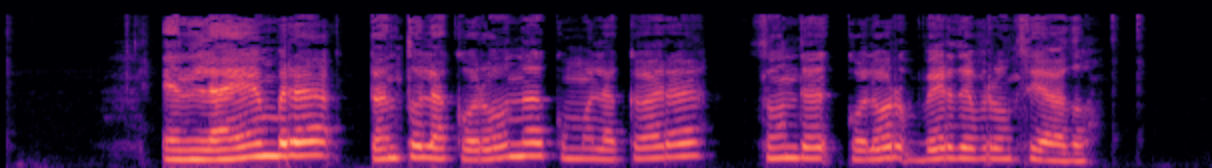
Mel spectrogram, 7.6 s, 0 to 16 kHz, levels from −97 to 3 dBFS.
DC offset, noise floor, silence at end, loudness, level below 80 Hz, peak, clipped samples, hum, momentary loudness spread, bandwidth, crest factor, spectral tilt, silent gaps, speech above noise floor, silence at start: under 0.1%; -75 dBFS; 0.8 s; -24 LUFS; -68 dBFS; -6 dBFS; under 0.1%; none; 13 LU; 11.5 kHz; 20 dB; -4.5 dB/octave; none; 52 dB; 1 s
